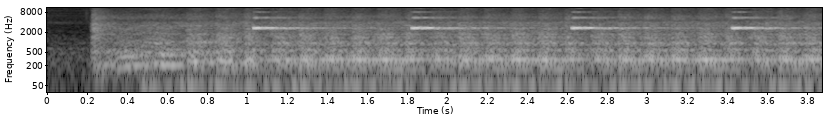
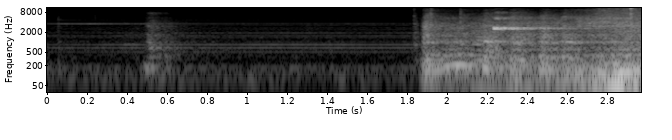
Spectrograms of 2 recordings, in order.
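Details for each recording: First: Porsche 986 Boxster S, about 48,000 miles, barn-stored 3.5 years, gauge on the fuel rail: steady starter cranking with a sharp chirp about every 0.8 seconds, never catches; zero fuel pressure, unclear whether the chirp and the dead pump are related. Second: Porsche 986 Boxster S, 48,000 miles, off road for 3.5 years in a barn, fuel pump replaced, first start after priming: fires at once and catches cleanly into a strong, even run with slight rev; normal start.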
